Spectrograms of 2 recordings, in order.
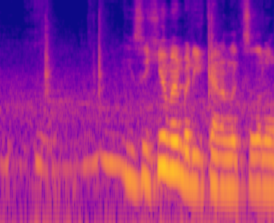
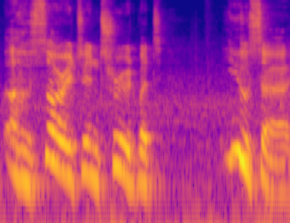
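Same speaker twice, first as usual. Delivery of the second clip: loud eager stranger; half-orc stranger; 6 semitones higher, 8 dB louder, slower than usual. Acted. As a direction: barge in as a pushy half-orc. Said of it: "interjects himself ... and says".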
